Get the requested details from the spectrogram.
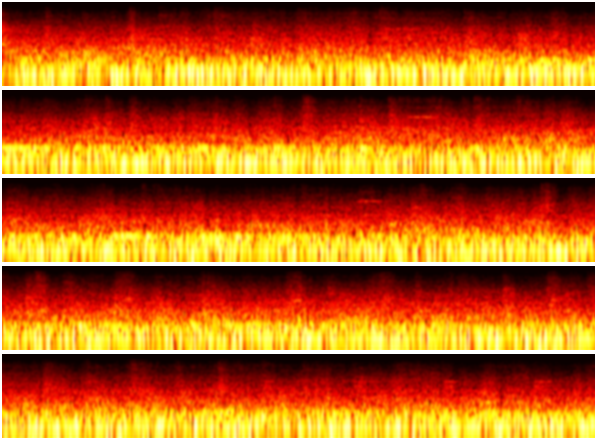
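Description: A long freight train rumbles steadily past, close by.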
